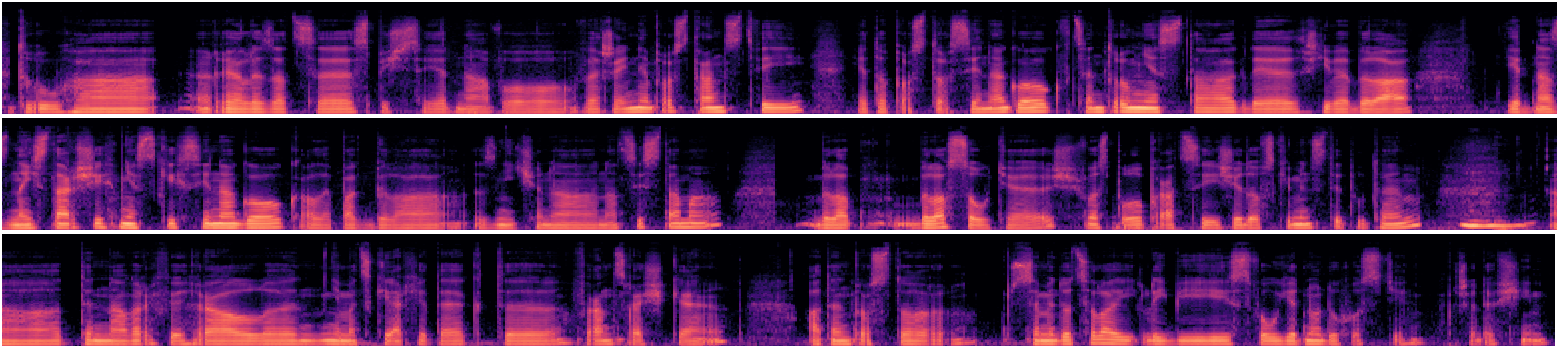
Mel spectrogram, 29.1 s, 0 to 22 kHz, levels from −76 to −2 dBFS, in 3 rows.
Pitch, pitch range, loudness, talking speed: 105 Hz, 100-120 Hz, -22 LUFS, 110 wpm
